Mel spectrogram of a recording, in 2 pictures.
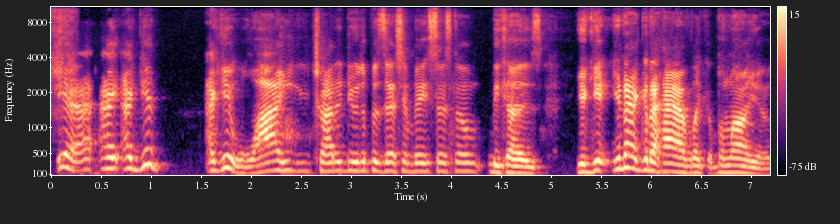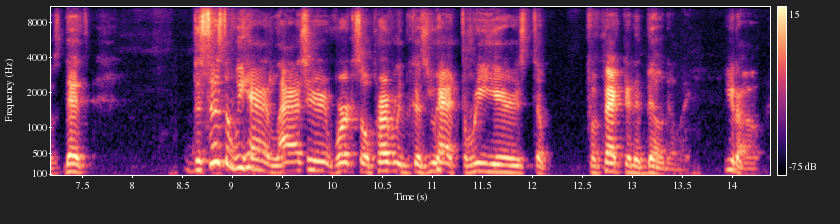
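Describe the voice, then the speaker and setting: A man's voice: a little high, expressive, moderate pace, pushed and bright. A man co-hosting a soccer podcast, talking casually and hesitantly, with lots of "like". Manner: hesitant, fills speech with "like". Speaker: podcast co-host.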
